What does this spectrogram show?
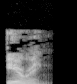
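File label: "earing", British English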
